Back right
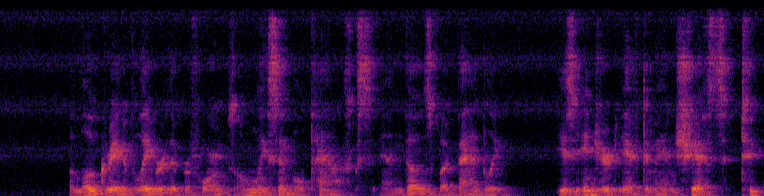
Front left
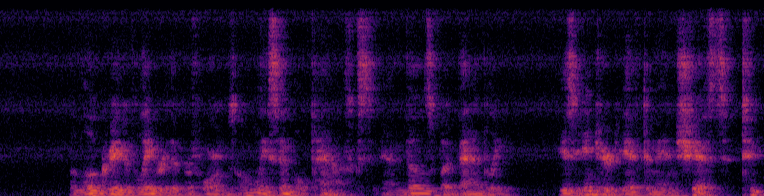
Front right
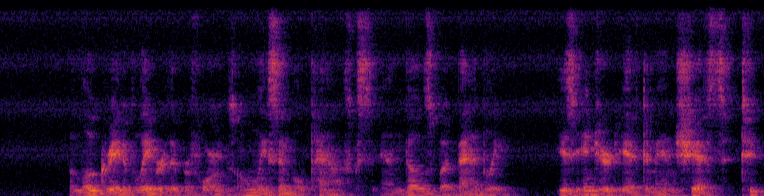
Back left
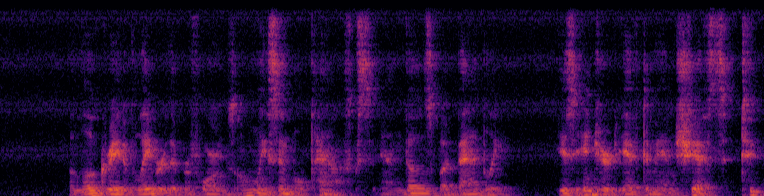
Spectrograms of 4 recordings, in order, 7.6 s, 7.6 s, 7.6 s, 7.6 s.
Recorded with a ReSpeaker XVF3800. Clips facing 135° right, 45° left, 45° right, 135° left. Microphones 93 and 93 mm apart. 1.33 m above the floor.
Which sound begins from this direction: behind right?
A man speaking, at 0.7 s.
